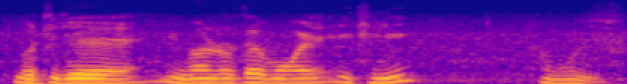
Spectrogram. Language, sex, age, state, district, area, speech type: Assamese, male, 60+, Assam, Golaghat, urban, spontaneous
